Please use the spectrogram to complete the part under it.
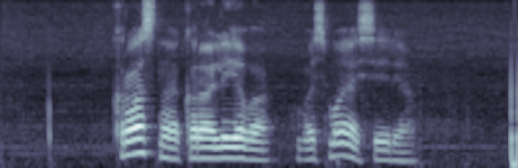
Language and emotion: Russian, sad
